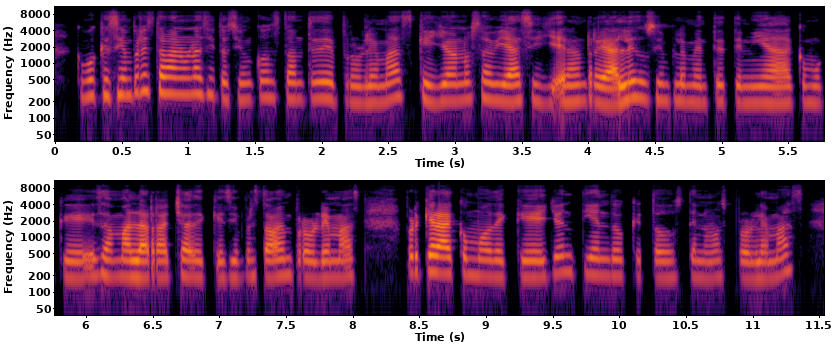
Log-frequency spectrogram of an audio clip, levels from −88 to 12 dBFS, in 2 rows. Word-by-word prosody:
Como 250 +2 -3
que 260 - -3
siempre 270 +4 -1
estaba 295 -2 +4
en 275 - +2
una 275 +1 0
situación 225 -5 -7
constante 225 -1 -5
de 230 -1 +2
problemas, 200 +4 -4
que 210 -3 -3
yo 210 0 +1
no 220 +1 -5
sabía 210 -3 +2
si 205 -3 -6
eran 200 +1 +1
reales 200 +3 +6
o - - -3
simplemente 205 -3 -4
tenía 190 - -1
como 190 -1 -9
que 180 -1 -3
esa 200 -1 -1
mala 190 -1 +6
racha 185 +1 +1
de 185 0 -3
que 180 +1 -9
siempre 185 +1 -8
estaba 195 - +2
en 200 - -3
problemas. 185 0 -2 0.3
Porque 230 +1 +3
era 220 -1 +11
como 205 -2 -3
de 190 -1 -2
que, 185 +1 -1
yo 220 - -3
entiendo 205 -4 -5
que 195 - -14
todos 180 0 -7
tenemos 185 0 -9
problemas, 180 +6 -5
200 Hz, 220 wpm, -23 LUFS, 190-225 Hz, 0.3 s, era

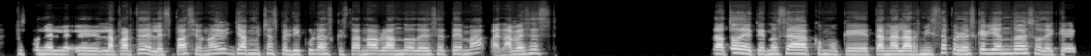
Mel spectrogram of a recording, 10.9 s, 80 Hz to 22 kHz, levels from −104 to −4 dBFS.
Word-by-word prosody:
pues 215 -3 -12
con 220 -1 -5
el 200 -2 0
la 195 -1 +4
parte 205 +4 +1
del 215 -7 0
espacio, 205 +5 0
¿no?, 215 +3 -3
hay 245 0 -2
ya 230 0 +2
muchas 225 -1 -6
películas 210 0 -3
que 200 - -13
están 200 +1 -3
hablando 205 0 +1
de 200 0 0
ese 205 +1 -7
tema, 220 +5 -3
bueno, - - -1
a - - +4
veces 230 +4 -2 1.6
trato 225 +4 +4
de 240 -4 +4
que 210 +1 -2
no 210 +1 -2
sea 230 -1 +5
como 200 -3 -7
que 185 0 -2
tan 200 0 +4
alarmista, 195 +5 +3
pero 220 -5 -1
es 215 - -5
que 250 - +1
viendo 240 +1 +1
eso 250 -2 0
de 185 -2 -2
que 185 -1 -4
210 Hz, 205 wpm, -24 LUFS, 200-225 Hz, 1.6 s, sea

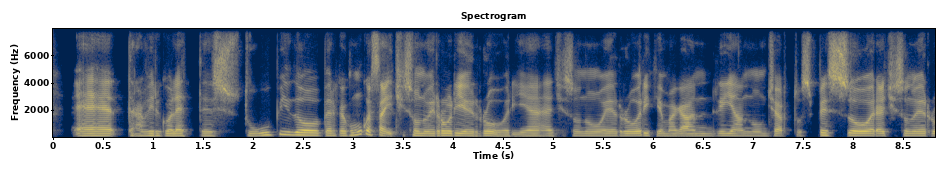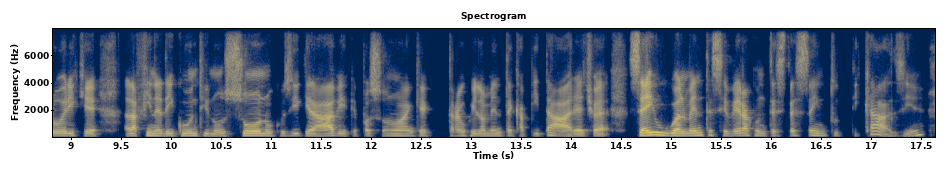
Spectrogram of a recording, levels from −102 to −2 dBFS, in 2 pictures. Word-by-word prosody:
è, 145 0 +2
tra 135 +1 -6
virgolette, 140 -2 -1
"stupido"? 175 - +2
Perché 160 -1 -1
comunque, 230 +9 +1
sai, 145 -7 +3
ci - - -5
sono 155 -5 0
errori 155 +1 +2
e - - +2
errori, 130 -3 -2
eh, 130 0 -1
ci 130 - -16
sono 140 -1 -6
errori 145 +3 -1
che 150 - -5
magari 140 +2 -2
hanno 140 0 -5
un 135 - -11
certo 135 -1 -4
spessore, 155 0 +4
ci - - -7
sono 155 -1 -2
errori 150 0 0
che 135 -2 0 0.2
alla 145 - +2
fine 150 0 -1
dei 145 0 -3
conti 150 -2 -3
non 135 0 -6
sono 155 +1 +1
così 140 +1 -8
gravi 140 +2 +2
e - - -11
che 130 - -20
possono 135 0 -5
anche 135 +1 -5
tranquillamente 135 -1 -5
capitare, 135 - 0
cioè 135 0 0 0.2
sei 180 +2 +8
ugualmente 165 -1 +3
severa 160 +1 +1
con 155 -3 -7
te 145 - -8
stessa 160 +4 -3
in 160 -1 -4
tutti 155 +5 -20
i - - -34
casi? 140 - -3
145 Hz, 175 wpm, -24 LUFS, 135-160 Hz, 0.2 s, sei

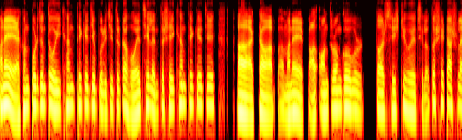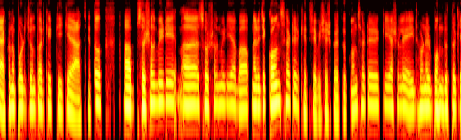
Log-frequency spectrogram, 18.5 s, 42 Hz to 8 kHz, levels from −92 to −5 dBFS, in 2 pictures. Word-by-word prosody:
মানে 155 +3 +9 0.2
এখন 140 +7 +2
পর্যন্ত 155 -1 +2 0.2
ঐখান 130 +4 +2
থেকে 155 +1 +1
যে, - - +5
পরিচিতটা 135 +3 -1
হয়েছিলেন, 130 +4 +2
তো - - 0
সেইখান 150 +3 +2
থেকে 160 0 -1 0.2
যে, 160 - +2 0.6
আ - - +9 0.2
একটা 120 - +1 0.3
পা - - -7
মানে 120 +3 +5 0.3
পা 105 - -3 0.2
অন্তরঙ্গর 140 +2 +2 0.4
তার 125 -2 +3
সৃষ্টি 130 +1 -1
হয়েছিল। 120 -3 -1
তো 170 - +1
সেটা 165 -1 -1
আসলে 155 -1 -3
এখনো 145 +5 -2
পর্যন্ত 140 -1 -2
আরকি 140 +2 -6
টিকে 130 +1 -4 0.2
আছে। 95 - -15
তো 175 - +1 0.6
আপ 150 -2 +4 0.2
সোশ্যাল 160 +4 +2
মিডি 180 +1 -1 0.4
আ - - +3 0.3
সোশ্যাল 160 +1 -3
মিডিয়া 160 0 -5
বা 135 - -1
আপনার 155 +3 -2
এইযে 155 +1 -3
কনসার্টের 165 -1 +1
ক্ষেত্রে, 115 -2 -8
বিশেষ 110 +3 -6
করে 105 -2 -3
তো 115 - -8
কনসার্টের 155 +3 -4 0.2
কি 160 - -8
আসলে 150 +1 -7
এই 130 - -3
ধরনের 145 +2 -1
বন্ধুত্ব 140 0 -1
কি - - -8
145 Hz, 165 wpm, -24 LUFS, 130-155 Hz, 0.6 s, মানে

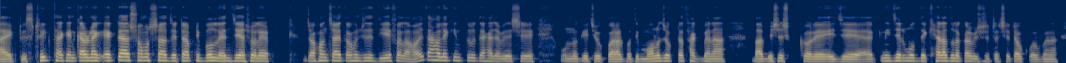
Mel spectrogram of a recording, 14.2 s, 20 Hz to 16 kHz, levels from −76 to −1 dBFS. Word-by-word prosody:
একটু 130 +3 -8
strict 190 0 +1
থাকেন। 170 -2 +2
কারণ 180 0 +7
এক - - -1
একটা 190 +3 +4 0.2
সমস্যা 190 -1 +2
যেটা 165 +1 +1
আপনি 175 +2 -4
বললেন 170 -3 +4
যে, 165 - +4
আসলে 155 -1 +2 0.6
যখন 185 +4 +2
চায় 175 -1 +3
তখন 170 +1 0
যদি 170 0 -2
দিয়ে 160 +2 +1
ফেলা 155 -5 -1
হয়, 150 - 0
তাহলে 205 -1 +2
কিন্তু 185 -2 -7 0.2
দেখা 155 -1 -1
যাবে 145 0 -3
যে, 145 - -3
সে 150 - -3 0.5
অন্য 145 0 -5
কিছু 145 0 -2
করার 135 -1 +2
প্রতি 135 0 -5
মনোযোগটা 160 +2 0
থাকবে 150 -2 -2
না। 140 - +1 0.5
বা 140 - +2
বিশেষ 145 +1 -1 0.2
করে 135 -2 +1
এই 135 - +1
যে, 135 -1 0 0.3
এক 130 - -10
নিজের 160 +1 +1
মধ্যে 160 0 0
খেলাধুলা 160 -1 +2
করার 150 -1 0
বিষয়টা 135 -1 -9
সেটাও 145 0 -3
করবে 125 +1 -5
না। 125 - -5
155 Hz, 195 wpm, -25 LUFS, 145-170 Hz, 0.6 s, কারণ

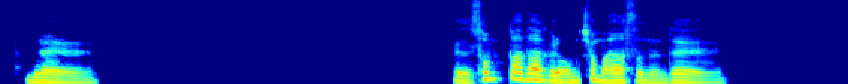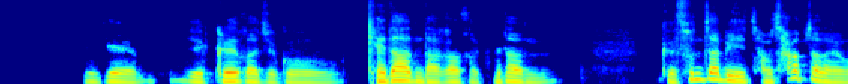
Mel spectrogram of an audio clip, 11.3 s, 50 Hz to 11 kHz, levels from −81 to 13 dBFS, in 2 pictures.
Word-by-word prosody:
네. 135 -4 -2 2.7
그 135 - -1
손바닥을 200 - +3
엄청 135 +8 0
맞았었는데 125 -5 -1 1.4
이게 130 -1 -1 0.3
이제 135 -3 -1
그래 140 0 +7
가지고 120 -4 -4 0.2
계단 145 0 +5
나가서 125 -1 -1
계단 130 -1 -2 0.7
그 - - -4
손잡이 190 - +2
참 130 - -5
차갑잖아요. 140 - 0
130 Hz, 205 characters per minute, -23 LUFS, 120-145 Hz, 2.7 s, 그래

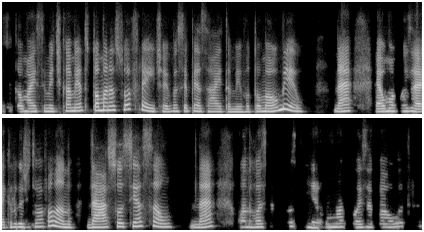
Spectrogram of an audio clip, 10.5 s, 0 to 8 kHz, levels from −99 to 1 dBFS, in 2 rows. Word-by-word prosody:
tomar 200 0 0
esse 210 +1 -4
medicamento 230 +6 0
toma 265 +2 +5
na 290 +1 +3
sua 330 +4 -1
frente 215 - -2
aí 190 - -1
você 215 +1 -3
pensa 205 -2 -2
ai 190 0 -1
também 180 -1 -3
vou 190 +1 -5
tomar 200 +2 +2
o - - +1
meu, 275 - +4 0.4
né, 215 +3 +6 0.3
é 190 0 +5
um 200 - +3
coisa, 215 -1 0
é 190 - +8
aquilo 225 +4 -3
que 235 - +2
a - - +2
gente 215 - -7
estava 250 +1 -4
falando 270 -10 +2 0.2
da 210 +1 +5
associação, 255 +1 0 0.2
né, 220 +7 +2 0.3
quando 225 -1 -3
você 225 0 -1 0.2
associa 220 -9 -5
um 220 +1 -2 0.2
coisa 215 0 -3
com 225 - -8
a - - -4
outra. 265 - -9
220 Hz, 215 wpm, -23 LUFS, 205-250 Hz, 0.4 s, é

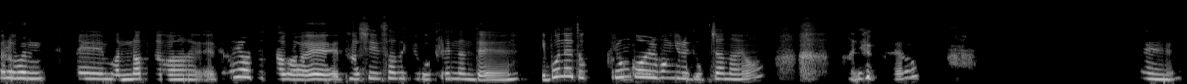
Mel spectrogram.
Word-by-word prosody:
여러 295 -1 +4
번 280 -1 +4 0.3
네 265 -2 +3
만났다가 230 -1 +1
예 - - -5
또 285 +6 -5
헤어졌다가 245 -10 +2
예 235 -1 +7 0.2
다시 250 +2 -2
사귀고 265 -3 -3
그랬는데. 235 - -1 0.2
이번에도 355 - +1 0.2
그런 330 +2 +1
거일 340 -4 +4
확률이 295 -3 0
높잖아요? 250 - -2 0.9
아닐까요? 340 +4 -2 2.3
예. 235 -3 +2
260 Hz, 225 characters per minute, -24 LUFS, 235-295 Hz, 2.3 s, 예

